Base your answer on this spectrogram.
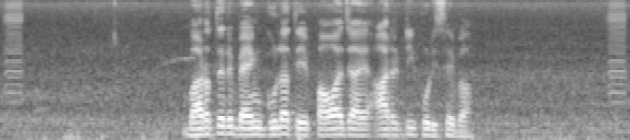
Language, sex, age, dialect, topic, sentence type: Bengali, male, 18-24, Western, banking, statement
